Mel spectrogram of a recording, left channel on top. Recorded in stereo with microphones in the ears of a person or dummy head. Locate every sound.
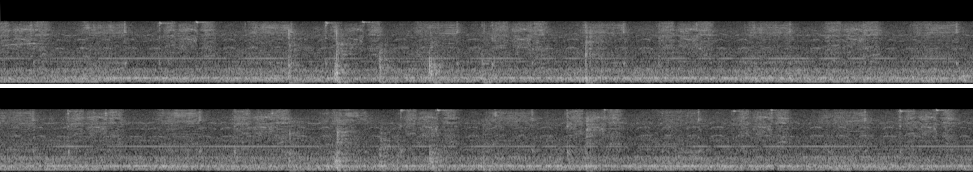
2.9 s footsteps: 55° left (ahead or behind), 2.5 m; by 6.1 s 70° left (ahead or behind), 4.5 m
